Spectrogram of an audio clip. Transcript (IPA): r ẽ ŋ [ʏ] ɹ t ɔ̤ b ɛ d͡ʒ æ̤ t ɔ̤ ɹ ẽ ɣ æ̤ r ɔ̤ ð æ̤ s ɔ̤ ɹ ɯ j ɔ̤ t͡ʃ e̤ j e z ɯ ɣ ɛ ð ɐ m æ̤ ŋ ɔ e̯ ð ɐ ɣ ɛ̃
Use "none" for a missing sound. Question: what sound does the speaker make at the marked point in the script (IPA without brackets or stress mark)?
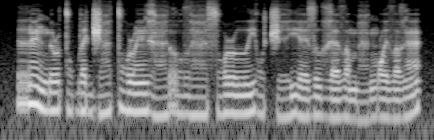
ʏ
